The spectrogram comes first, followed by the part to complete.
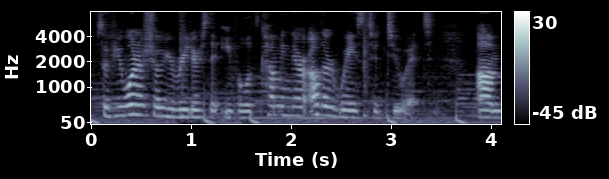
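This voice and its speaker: A woman's voice: medium pitch, gravelly. A woman hosting a writing advice video, giving opinionated commentary in an informal, sarcastic way. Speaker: host of a writing advice channel.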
